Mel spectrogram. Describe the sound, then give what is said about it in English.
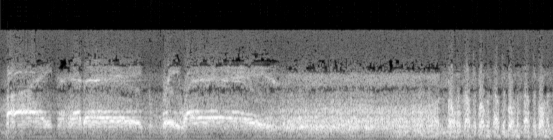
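A loud talking-train sound effect: a train whistle, its tones bent and shaped like syllables of speech, sounds continuously, then gives way to rapid rhythmic chuffing of a locomotive near the end. “When it's a common sick headache that has you feeling miserable, let our talking train tell you how to lick it.”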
